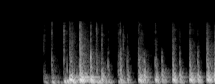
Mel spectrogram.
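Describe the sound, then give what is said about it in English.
A drum roll tapped by hand: a rapid series of knocking taps on a hard surface, about a dozen quick hits in an uneven rolling rhythm, fairly loud and dull-toned, with no voices over it. “So I guess we're going for our very final ranking. Drum roll.”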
